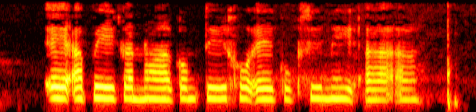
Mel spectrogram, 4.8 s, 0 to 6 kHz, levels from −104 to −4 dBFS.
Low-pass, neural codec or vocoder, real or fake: 5.4 kHz; vocoder, 22.05 kHz, 80 mel bands, Vocos; fake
